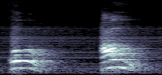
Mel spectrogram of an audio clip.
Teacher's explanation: ओ और औ का उच्चारण स्थान कंठ और ओष्ठ है, अतः इनको कंठ और ओष्ठ वर्ण कहते हैं। जैसे ओ औ है ना, दोनों मिलता है उसमें।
